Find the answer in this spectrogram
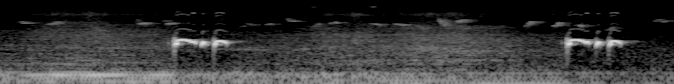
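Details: Rival-provoking call of a male local zebra dove: two stuttering four-note coo phrases about four seconds apart, while faint chirps of other small birds sound in the background.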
